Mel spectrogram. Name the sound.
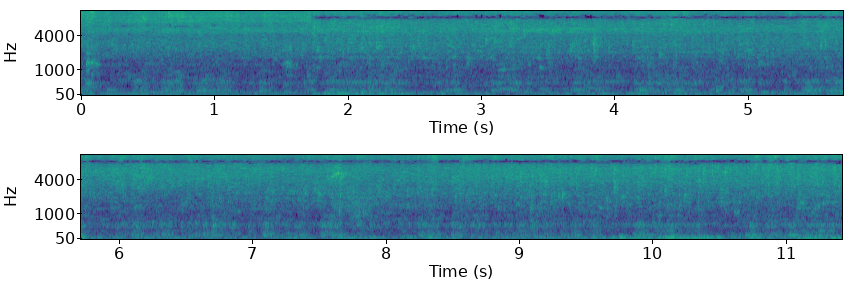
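water clock and turbine running water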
